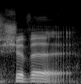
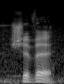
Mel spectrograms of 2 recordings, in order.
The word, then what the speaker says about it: cheveux: How do you say hair in French? – Cheveux. – What? – Cheveux. – The cheese? – That's chèvre.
